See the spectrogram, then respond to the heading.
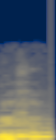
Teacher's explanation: Sempre que o H aparece no sânscrito, ele tem som como no R. é um som aspirado.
